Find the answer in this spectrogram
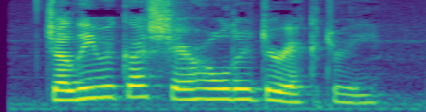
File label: Yugtun Calivika, pronunciation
